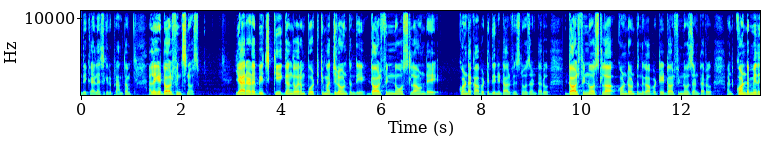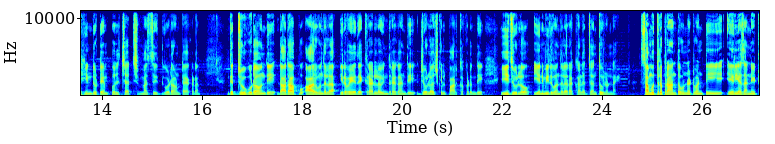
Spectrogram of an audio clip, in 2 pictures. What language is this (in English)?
Telugu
